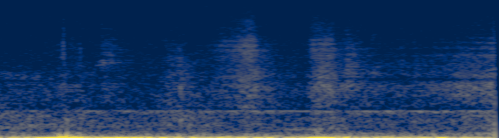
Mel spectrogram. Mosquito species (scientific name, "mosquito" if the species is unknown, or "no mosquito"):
Anopheles arabiensis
